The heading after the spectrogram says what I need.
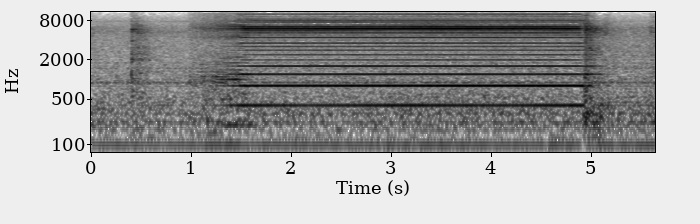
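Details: Paediatric radiotherapy session, with a child lying alone under the treatment machine for daily treatment over a few weeks: a steady electronic buzz rises for about four seconds over room hum, then stops as the beam is delivered.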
